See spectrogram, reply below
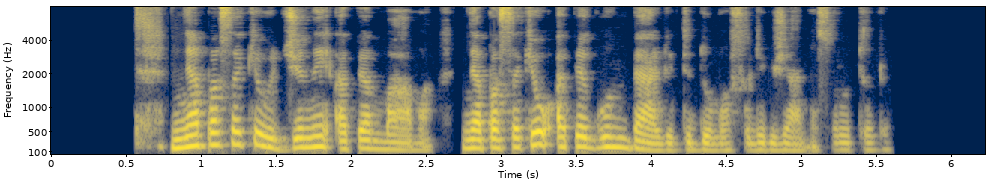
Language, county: Lithuanian, Vilnius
